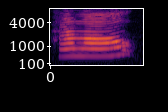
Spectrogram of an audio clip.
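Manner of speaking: high, loud meow-like rising hello; cat meow voice. Retold or imitated. Imitating her cat Marie Antoinette calling out hello. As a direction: mew the word like a cat calling. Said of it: "That's what her meow sounds like".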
